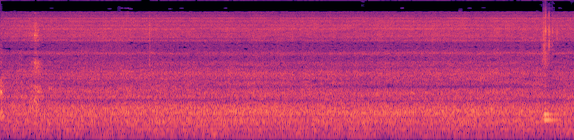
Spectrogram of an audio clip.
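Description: Steady hiss of a JetBoil canister gas stove burning at full flame under a frying pan of hot butter, with a small click about a third of a second in and a brief sharp sound near the end.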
